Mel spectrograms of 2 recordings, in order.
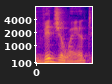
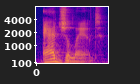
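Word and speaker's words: Agilent: I said Vigilant instead of Agilant.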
